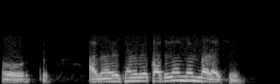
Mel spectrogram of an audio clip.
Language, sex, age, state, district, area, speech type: Bengali, male, 30-45, West Bengal, Nadia, rural, conversation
